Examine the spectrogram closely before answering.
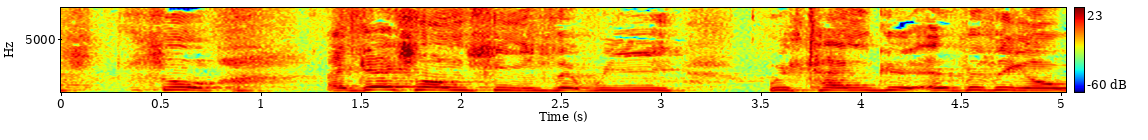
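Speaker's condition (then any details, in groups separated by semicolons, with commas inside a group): Speech impairment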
